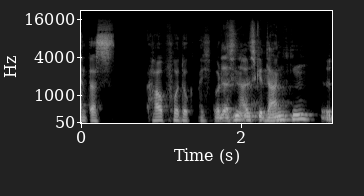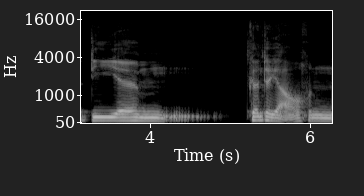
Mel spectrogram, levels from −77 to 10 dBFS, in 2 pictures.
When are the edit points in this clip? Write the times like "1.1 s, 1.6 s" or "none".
none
